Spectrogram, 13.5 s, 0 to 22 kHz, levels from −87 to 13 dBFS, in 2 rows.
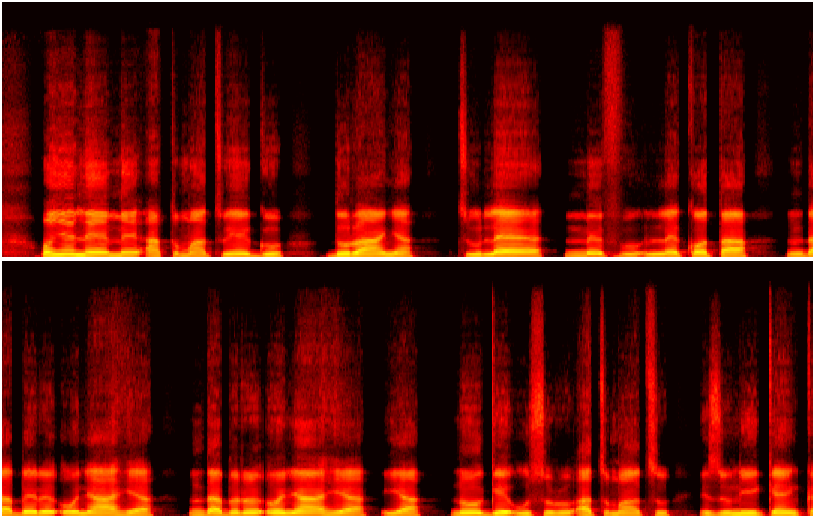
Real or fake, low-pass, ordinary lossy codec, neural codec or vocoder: fake; 19.8 kHz; none; autoencoder, 48 kHz, 32 numbers a frame, DAC-VAE, trained on Japanese speech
